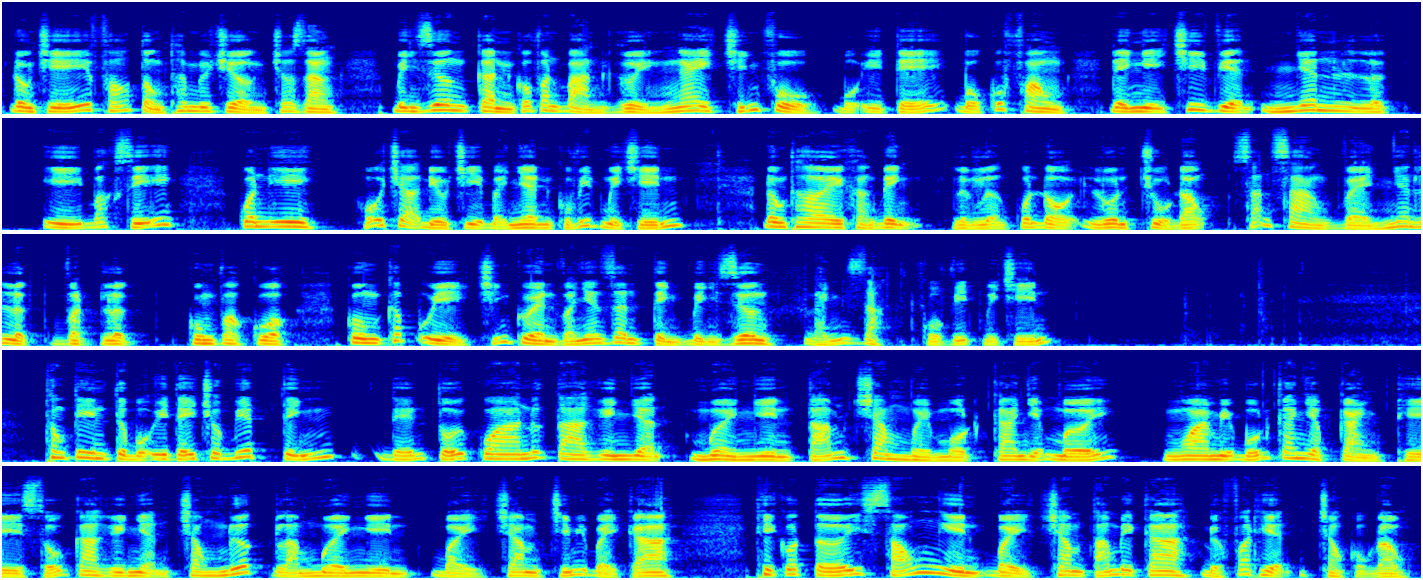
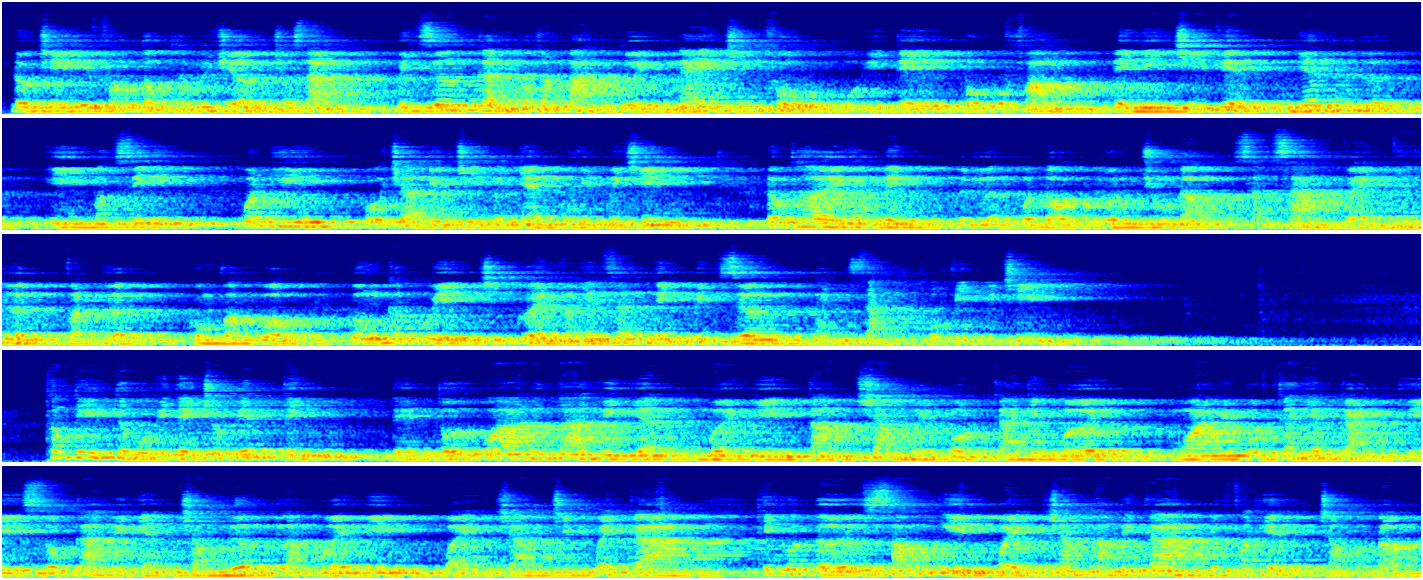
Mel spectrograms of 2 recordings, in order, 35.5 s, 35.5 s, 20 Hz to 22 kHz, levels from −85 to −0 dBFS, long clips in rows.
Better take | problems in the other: first | off-mic speech; far // room echo; noticeable; dies away in 1.4 s

